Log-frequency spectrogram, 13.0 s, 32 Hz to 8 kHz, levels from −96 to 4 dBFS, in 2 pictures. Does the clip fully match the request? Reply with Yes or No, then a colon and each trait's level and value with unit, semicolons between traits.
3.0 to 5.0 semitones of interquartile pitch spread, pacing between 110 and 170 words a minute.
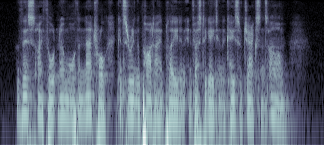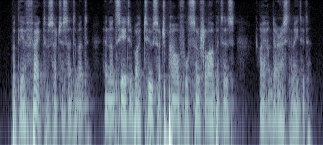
No: narrow, 2.6 semitones; average, 165 wpm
